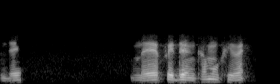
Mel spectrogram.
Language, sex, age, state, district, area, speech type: Bodo, male, 30-45, Assam, Kokrajhar, rural, conversation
